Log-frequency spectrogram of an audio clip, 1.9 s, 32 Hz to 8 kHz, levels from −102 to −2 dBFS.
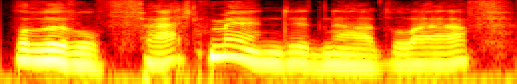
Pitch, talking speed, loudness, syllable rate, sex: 135 Hz, 215 wpm, -17 LUFS, 4.4 syllables/s, male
